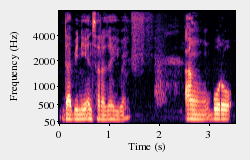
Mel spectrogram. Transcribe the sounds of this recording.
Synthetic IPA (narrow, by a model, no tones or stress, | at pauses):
dabiniensaɾazahibaj | aŋbɔɾɔ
